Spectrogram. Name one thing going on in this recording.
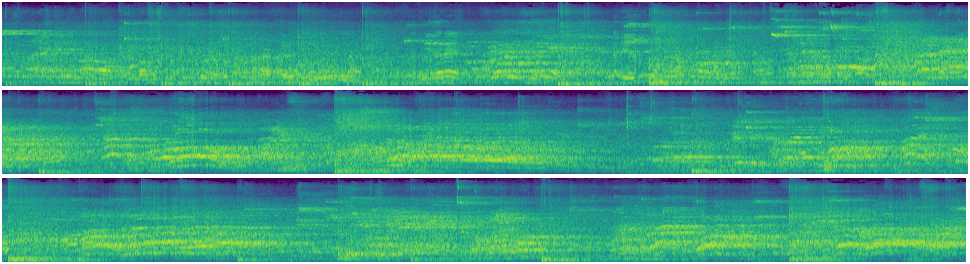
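Young men shout and call to each other across the court.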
